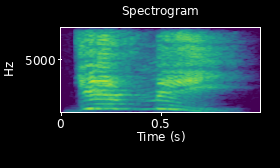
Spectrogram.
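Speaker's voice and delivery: whiny mock plea of give me, give me; mocking beggar. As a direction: mimic someone begging, high and pleading. Mocking people asking for handouts.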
